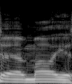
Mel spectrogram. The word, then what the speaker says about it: Amalia: smart I am what's a Malia say when I I counter offer oh my bad that was a slip up we keep getting her name wrong it's Amalia not Molly sorry about that yeah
